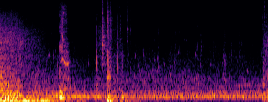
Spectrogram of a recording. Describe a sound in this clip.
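A metal chest lid creaks open.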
